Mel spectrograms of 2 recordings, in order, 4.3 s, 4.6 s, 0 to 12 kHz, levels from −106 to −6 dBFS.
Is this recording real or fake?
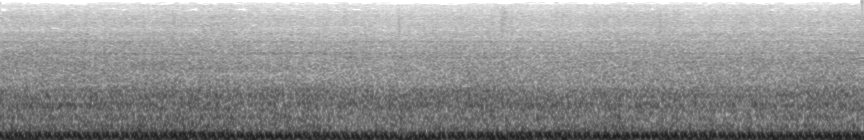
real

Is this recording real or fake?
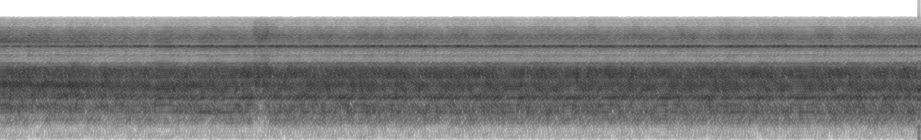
fake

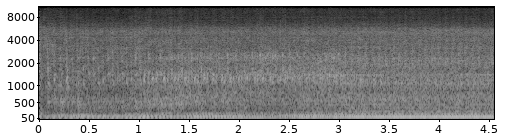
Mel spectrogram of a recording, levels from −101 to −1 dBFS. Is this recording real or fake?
fake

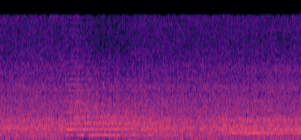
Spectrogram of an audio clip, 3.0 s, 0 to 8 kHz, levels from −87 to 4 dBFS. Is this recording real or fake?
real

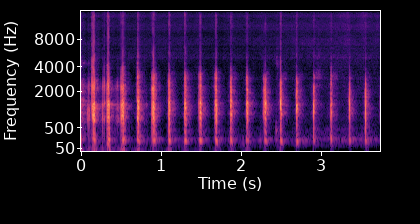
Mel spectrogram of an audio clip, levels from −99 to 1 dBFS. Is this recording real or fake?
fake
